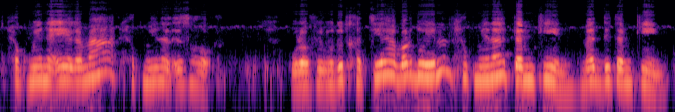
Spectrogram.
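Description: Fast-talking Egyptian woman teacher. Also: medium pitch, lively intonation, darkish tone, slight background noise, low-quality recording. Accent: Egyptian Arabic. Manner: asks questions and answers them herself, drilling. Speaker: Quran recitation teacher. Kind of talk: classroom lesson explanation.

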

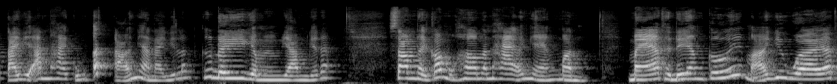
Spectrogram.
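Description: A woman telling a ghost story in a casual, chatty way, talking straight to her listeners. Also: a little high. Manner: chatty, addresses listeners directly.

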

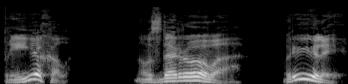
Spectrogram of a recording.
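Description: A man's voice: mid-range voice, huge pitch swings, slow, darkish tone, husky, no echo, clean studio sound, full character voice. A man voicing a plump, sentimental middle-aged man who talks in a fussy, hesitant way. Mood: hearty.

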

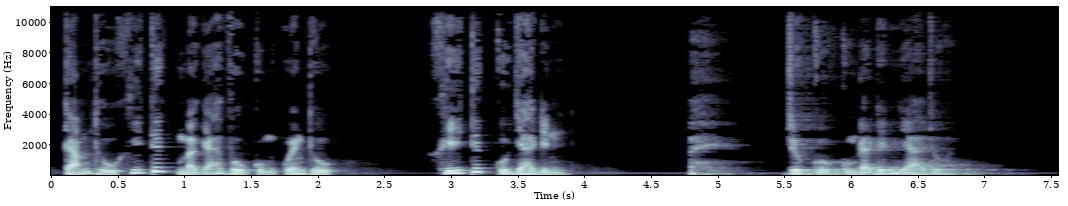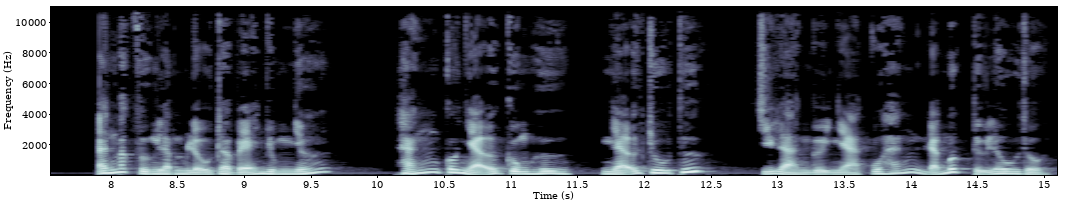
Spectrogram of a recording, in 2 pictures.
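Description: A man narrating a fantasy audiobook with an expressive, lively delivery. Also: mid-range voice, slightly rough. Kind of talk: storytelling narration.

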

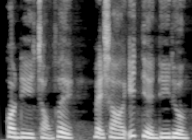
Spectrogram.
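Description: A woman's voice: fairly high pitch, moderate pace, darkish tone, no echo, clean studio sound, natural voice. Woman voicing an older doting mother, anxious and fussing, storybook read. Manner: fussing, repeating herself.

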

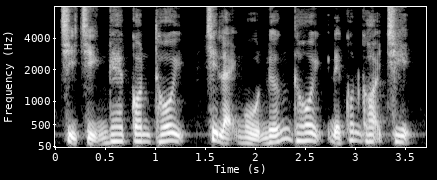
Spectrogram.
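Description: A man's voice: mid-range voice, animated, moderate pace, pitched above the performer's own voice, close to an everyday voice. A man voicing a grieving young woman, the youngest sister, pleading insistently in an audiobook. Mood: frantic. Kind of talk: audiobook narration.

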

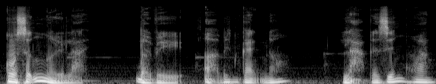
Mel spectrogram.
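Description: A man's voice: low voice, moderate pace. A man narrating a horror audiobook dramatically. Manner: dramatic, expressive. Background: faint music.

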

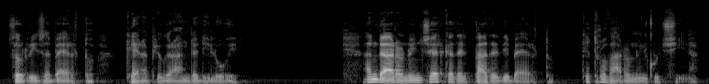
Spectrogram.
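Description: Man, audiobook narrator, measured dramatic reading, husky voice, deep voice. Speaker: audiobook reader.

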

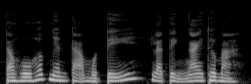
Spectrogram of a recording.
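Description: Here is a woman reading a stern young master from an old storybook tale, a cool male doctor who gives short orders and brushes people off. The voice sits low and dark, and it comes across dry and close. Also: expressive, brisk, dry recording. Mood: scornful. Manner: curt and commanding.

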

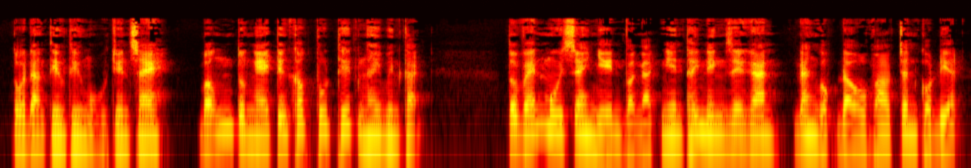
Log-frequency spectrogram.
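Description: A man reading a novel aloud as an audiobook narrator, with measured storytelling. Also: mid-range voice, a little mellow.

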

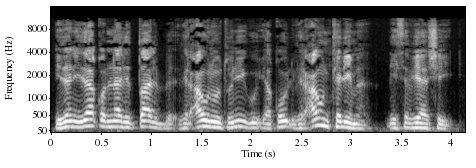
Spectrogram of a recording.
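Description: A man with a Mauritanian accent teaching a radio lesson, his voice a touch higher than most men's. He explains each rule step by step and recites short verse examples along the way. The sound is dry and close, from a radio studio. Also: very fast, breathy edge, dry recording. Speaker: teacher of Quranic orthography.

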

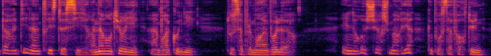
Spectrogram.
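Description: A man's voice: medium pitch, mellow, husky. A man reading the part of an anxious, shaken noblewoman in an audiobook, asking urgent questions.

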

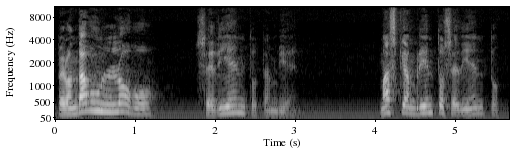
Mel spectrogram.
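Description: A man preaching a sermon as pastor, telling a fable with animated storytelling. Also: sits high, measured pace.

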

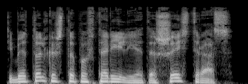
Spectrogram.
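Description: A man's voice: fairly low pitch, very animated, measured pace, no echo, clean studio sound. A man voicing an impatient, cross young woman in an audiobook. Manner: cross and clipped.

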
